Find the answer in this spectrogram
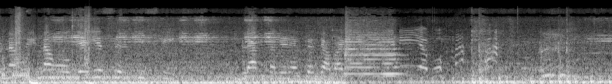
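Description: Street traffic with a steady low engine rumble and vehicle horns tooting a couple of times around the middle, under background chatter.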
